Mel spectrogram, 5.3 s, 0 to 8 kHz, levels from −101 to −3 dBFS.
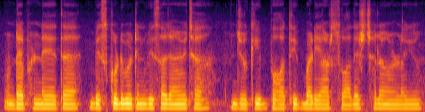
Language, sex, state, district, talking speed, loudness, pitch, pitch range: Hindi, male, Uttarakhand, Tehri Garhwal, 215 wpm, -17 LUFS, 115 Hz, 110-120 Hz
